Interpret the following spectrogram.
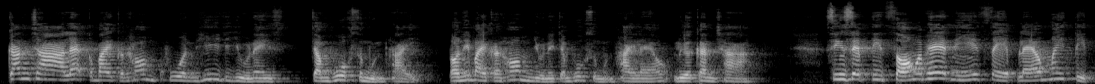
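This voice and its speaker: A woman's voice: lowish voice, pushed and bright. A woman hosting her own channel, chatting through the news in a casual, opinionated way and asking pointed questions. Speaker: political news commentator.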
